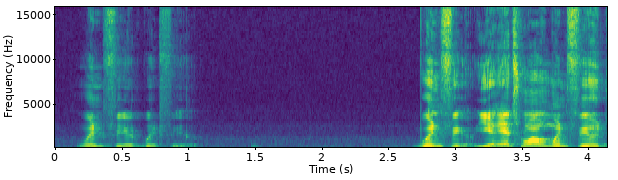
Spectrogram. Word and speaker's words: Winfield: of a slide and then we have antoine whitfield winfield whitfield winfield yeah antoine winfield jr i thought i always get his name wrong the guy from the buccaneers who came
